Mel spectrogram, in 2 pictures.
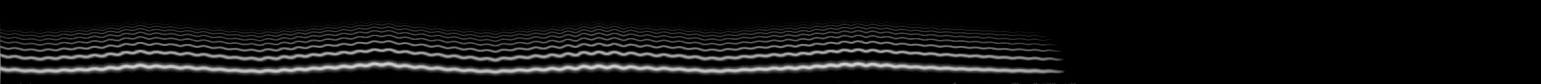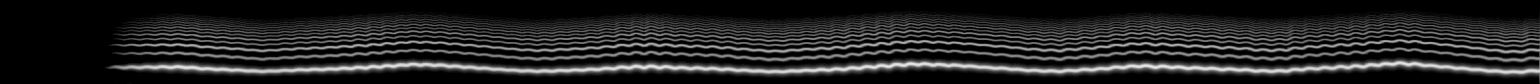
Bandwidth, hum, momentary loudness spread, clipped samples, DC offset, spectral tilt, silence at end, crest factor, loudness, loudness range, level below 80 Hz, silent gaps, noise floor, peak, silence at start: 10.5 kHz; none; 10 LU; under 0.1%; under 0.1%; 4.5 dB/octave; 0 s; 8 dB; -12 LUFS; 8 LU; under -90 dBFS; 10.82-10.86 s, 14.37-14.41 s; under -90 dBFS; -6 dBFS; 0 s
